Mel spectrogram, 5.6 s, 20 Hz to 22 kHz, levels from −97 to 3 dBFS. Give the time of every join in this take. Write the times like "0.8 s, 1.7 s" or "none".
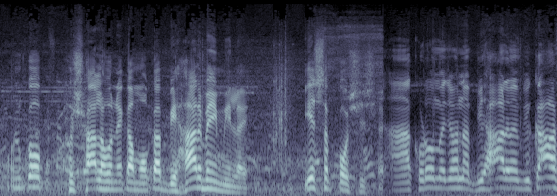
3.8 s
